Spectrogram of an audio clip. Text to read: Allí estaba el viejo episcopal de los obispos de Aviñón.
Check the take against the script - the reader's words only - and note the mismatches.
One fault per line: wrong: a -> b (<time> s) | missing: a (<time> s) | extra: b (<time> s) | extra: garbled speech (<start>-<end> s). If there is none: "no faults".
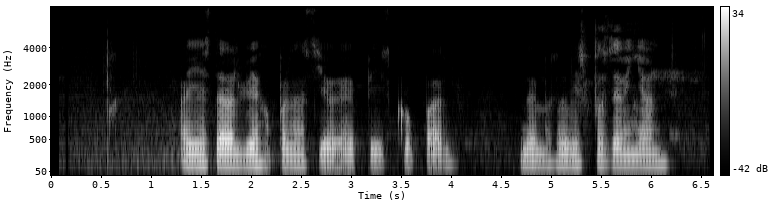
extra: palacio (2.2 s)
